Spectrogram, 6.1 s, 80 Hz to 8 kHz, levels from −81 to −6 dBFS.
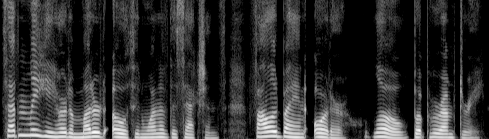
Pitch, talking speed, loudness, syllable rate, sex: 215 Hz, 175 wpm, -17 LUFS, 5.6 syllables/s, female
